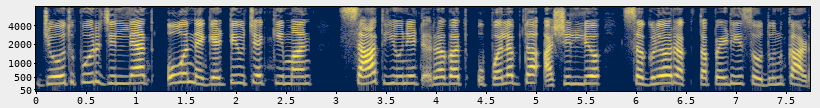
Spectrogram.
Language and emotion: Goan Konkani, neutral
